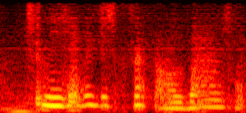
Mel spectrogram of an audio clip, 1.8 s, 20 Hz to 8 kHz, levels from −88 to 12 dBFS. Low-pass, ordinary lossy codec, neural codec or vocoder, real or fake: 7.2 kHz; Opus, 64 kbps; codec, 44.1 kHz, 0.9 kbps, DAC; fake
